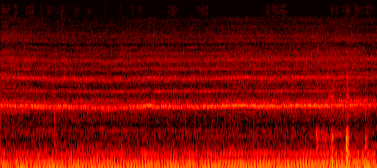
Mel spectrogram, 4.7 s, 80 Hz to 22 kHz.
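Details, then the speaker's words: 2007 Infiniti FX idling: steady high whistle over the rumble without changing pitch, sounding like a vacuum leak; fuel trim readout confirms it is running lean. "yes I hear it it sounds like a vacuum leak from experience but I always like to see what the computer is doing"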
